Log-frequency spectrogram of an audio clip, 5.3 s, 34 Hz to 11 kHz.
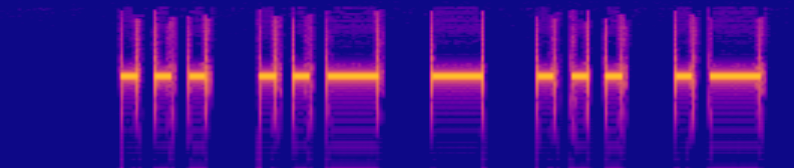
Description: Morse code, heard as a keyed tone, about 10 wpm, 800 Hz. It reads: SUTSA
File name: LEZIONI / 4 Q1S 10wpm 2133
